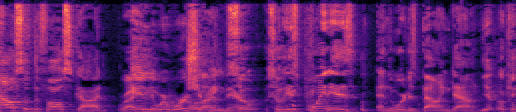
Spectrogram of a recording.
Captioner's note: laughing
